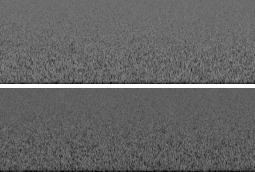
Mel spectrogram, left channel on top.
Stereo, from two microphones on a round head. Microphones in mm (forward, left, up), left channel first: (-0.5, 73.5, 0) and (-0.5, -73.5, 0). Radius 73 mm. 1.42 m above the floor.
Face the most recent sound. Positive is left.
No sound to turn to.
